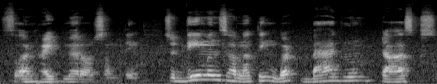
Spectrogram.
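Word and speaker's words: daemons: to demons demons demons I think that's demons we have to pronounce it as demons so the next St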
